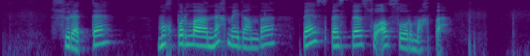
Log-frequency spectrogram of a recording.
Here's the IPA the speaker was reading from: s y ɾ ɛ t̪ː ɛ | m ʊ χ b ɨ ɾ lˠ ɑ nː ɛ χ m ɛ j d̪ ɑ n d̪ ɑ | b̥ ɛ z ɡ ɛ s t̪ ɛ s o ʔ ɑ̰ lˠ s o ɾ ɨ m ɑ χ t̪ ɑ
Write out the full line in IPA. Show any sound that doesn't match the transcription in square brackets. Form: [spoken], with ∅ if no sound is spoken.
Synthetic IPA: s y ɾ ɛ t̪ː ɛ | m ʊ χ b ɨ ɾ lˠ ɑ [n] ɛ χ m ɛ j d̪ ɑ n d̪ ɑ | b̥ ɛ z [b] ɛ s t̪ ɛ s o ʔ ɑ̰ lˠ s o ɾ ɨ m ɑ χ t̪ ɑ

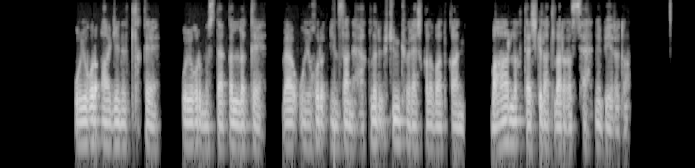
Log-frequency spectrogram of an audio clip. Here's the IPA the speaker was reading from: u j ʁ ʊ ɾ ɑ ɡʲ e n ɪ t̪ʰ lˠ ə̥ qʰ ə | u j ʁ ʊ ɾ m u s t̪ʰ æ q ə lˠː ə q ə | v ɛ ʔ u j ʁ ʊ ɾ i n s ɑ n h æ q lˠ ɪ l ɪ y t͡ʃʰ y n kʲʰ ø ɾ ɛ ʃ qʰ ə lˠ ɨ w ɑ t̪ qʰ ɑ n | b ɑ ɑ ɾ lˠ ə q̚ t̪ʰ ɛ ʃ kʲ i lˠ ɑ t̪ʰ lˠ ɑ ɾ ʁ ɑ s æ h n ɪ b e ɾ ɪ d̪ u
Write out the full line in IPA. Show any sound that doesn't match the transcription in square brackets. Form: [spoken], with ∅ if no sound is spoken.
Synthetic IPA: u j ʁ ʊ ɾ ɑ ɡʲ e n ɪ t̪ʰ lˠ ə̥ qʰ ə | u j ʁ ʊ ɾ m u s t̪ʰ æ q ə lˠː ə q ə | v ɛ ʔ u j ʁ ʊ ɾ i n s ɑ n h æ q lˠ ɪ [ɾ] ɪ y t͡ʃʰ y n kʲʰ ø ɾ ɛ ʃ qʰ ə lˠ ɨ w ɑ t̪ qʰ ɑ n | b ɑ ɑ ɾ lˠ ə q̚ t̪ʰ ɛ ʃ kʲ i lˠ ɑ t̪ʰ lˠ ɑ ɾ ʁ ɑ s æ h n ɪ b e ɾ ɪ d̪ u

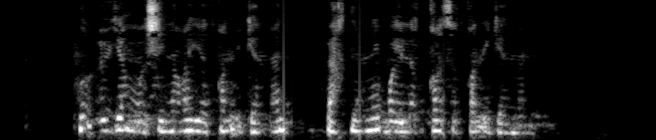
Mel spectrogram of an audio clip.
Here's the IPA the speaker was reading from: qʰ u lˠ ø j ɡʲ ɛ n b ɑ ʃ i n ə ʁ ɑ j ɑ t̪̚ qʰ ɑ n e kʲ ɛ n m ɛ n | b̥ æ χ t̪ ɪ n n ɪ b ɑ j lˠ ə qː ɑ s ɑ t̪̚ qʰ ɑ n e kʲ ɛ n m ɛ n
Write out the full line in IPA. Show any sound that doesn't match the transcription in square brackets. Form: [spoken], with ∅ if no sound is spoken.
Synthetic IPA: [pʰ] u lˠ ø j ɡʲ ɛ n [m] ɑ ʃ i n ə ʁ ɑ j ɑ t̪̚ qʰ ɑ n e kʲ ɛ n m ɛ n | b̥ æ χ t̪ ɪ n n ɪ b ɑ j lˠ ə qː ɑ s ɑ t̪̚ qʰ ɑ n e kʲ ɛ n m ɛ n

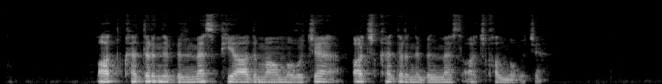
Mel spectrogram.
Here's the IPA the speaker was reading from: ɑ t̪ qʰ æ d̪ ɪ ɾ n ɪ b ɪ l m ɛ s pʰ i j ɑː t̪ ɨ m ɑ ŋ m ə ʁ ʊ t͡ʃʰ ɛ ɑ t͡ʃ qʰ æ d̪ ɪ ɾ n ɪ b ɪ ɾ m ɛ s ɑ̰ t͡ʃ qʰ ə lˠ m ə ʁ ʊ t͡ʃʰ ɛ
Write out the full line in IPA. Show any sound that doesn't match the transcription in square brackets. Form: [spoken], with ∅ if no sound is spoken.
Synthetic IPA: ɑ t̪ qʰ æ d̪ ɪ ɾ n ɪ b ɪ l m ɛ s pʰ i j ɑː [d̪] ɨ m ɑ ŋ m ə ʁ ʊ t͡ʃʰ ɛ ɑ t͡ʃ qʰ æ d̪ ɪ ɾ n ɪ b ɪ [l] m ɛ s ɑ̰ t͡ʃ qʰ [ɑ] lˠ m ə ʁ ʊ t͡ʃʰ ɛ

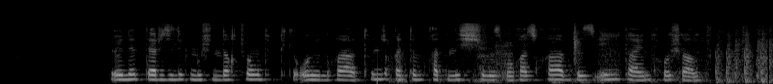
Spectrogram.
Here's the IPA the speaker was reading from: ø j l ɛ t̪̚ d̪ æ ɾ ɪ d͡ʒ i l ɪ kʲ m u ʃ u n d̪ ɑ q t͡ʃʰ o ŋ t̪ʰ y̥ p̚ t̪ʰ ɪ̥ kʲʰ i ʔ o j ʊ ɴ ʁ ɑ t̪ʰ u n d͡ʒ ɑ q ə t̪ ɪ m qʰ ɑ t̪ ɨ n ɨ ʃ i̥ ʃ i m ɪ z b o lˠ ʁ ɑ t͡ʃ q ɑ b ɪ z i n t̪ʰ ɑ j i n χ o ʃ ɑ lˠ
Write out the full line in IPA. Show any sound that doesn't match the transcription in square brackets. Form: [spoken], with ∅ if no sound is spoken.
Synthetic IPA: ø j l ɛ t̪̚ d̪ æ ɾ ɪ d͡ʒ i l ɪ kʲ m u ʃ u n d̪ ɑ q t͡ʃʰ o ŋ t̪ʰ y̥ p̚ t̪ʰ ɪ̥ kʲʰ i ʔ o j [u] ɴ ʁ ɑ t̪ʰ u n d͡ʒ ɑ q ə t̪ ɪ m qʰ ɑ t̪ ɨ n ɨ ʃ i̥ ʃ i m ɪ z b o lˠ ʁ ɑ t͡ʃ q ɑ b ɪ z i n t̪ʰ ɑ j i n χ o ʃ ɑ lˠ

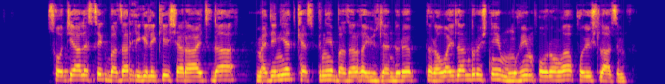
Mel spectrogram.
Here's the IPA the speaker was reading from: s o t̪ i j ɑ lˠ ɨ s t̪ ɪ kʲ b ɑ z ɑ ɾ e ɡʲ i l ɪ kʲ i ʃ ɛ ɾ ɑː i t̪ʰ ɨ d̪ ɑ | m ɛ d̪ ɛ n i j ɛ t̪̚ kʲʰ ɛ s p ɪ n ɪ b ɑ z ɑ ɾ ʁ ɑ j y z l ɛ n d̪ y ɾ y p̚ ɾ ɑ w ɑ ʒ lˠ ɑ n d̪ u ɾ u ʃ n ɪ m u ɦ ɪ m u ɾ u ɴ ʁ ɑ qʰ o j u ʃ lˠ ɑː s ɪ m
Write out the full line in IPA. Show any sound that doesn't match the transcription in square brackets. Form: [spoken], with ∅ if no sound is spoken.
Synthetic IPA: s o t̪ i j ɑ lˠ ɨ s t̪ ɪ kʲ b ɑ z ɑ ɾ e ɡʲ i l ɪ kʲ i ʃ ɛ ɾ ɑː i t̪ʰ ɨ d̪ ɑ | m ɛ d̪ ɛ n i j ɛ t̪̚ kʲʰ ɛ s p ɪ n ɪ b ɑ z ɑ ɾ ʁ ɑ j y z l ɛ n d̪ y ɾ y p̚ ɾ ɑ w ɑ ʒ lˠ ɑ n d̪ u ɾ u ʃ n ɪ m u ɦ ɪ m [o] ɾ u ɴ ʁ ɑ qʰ o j u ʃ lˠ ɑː [z] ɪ m

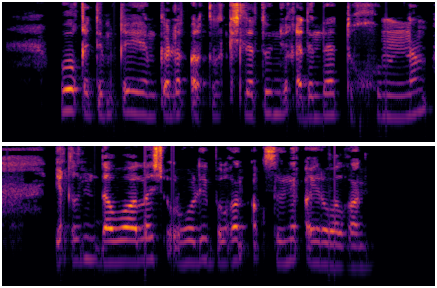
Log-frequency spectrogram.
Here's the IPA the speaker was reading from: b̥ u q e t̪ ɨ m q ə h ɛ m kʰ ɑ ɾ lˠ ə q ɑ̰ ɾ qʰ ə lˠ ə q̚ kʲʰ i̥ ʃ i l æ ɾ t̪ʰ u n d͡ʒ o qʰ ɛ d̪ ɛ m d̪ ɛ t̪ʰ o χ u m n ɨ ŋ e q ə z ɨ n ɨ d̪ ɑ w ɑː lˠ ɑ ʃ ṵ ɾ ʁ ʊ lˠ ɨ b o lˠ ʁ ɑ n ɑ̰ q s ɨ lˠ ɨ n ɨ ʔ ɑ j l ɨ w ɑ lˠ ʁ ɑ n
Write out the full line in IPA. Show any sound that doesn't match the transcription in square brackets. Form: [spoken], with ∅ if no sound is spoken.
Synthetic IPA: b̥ u q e t̪ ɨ m q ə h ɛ m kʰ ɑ ɾ lˠ ə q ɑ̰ ɾ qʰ ə lˠ ə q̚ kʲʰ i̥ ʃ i l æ ɾ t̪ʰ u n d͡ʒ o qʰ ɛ d̪ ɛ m d̪ ɛ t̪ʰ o χ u m n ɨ ŋ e q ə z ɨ n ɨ d̪ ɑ w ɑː lˠ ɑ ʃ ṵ ɾ ʁ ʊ lˠ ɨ b o lˠ ʁ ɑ n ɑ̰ q s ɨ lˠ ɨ n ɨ ʔ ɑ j [ɾ] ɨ w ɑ lˠ ʁ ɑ n

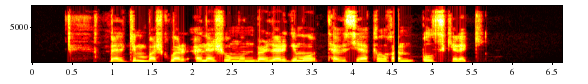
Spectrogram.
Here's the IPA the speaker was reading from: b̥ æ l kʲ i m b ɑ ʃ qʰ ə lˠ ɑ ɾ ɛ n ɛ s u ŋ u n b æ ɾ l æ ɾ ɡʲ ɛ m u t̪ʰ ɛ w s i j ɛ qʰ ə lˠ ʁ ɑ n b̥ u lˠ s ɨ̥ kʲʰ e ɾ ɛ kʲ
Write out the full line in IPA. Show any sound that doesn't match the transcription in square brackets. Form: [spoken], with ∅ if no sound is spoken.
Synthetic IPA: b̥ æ l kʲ i m b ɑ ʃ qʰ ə lˠ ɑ ɾ ɛ n ɛ [ʃ] u [m] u n b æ ɾ l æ ɾ ɡʲ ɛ m u t̪ʰ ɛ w s i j ɛ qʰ ə lˠ ʁ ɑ n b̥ [o] lˠ s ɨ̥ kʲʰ e ɾ ɛ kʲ

